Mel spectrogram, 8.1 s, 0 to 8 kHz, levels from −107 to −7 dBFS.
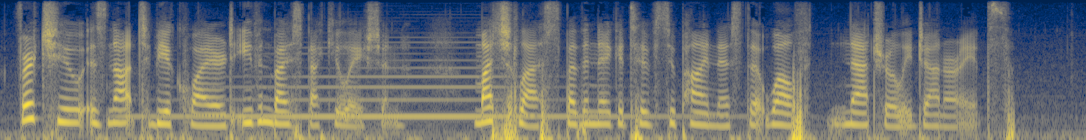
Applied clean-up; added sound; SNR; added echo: none; Wind instrument, woodwind instrument; 14 dB; none.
